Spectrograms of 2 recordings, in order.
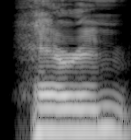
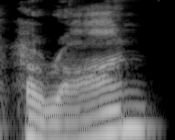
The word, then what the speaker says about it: heron: the boy and the Heron Heron guys is how you pronounce that word I don't know why there are so many other pundits out there that are having trouble where pronouncing the word Heron but they seem to be the Haron is what they're saying it's like what guys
